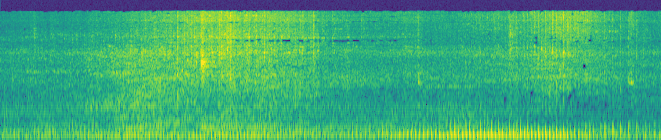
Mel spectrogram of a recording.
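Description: A motorcycle rides off with its engine revving.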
